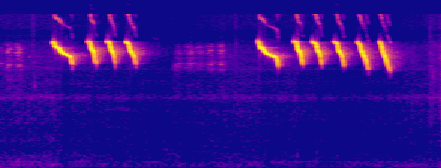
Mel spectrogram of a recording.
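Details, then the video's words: Green hummingbird giving two bursts of rapid, very high falling squeaks, four then six notes, separated by a faint buzzy pause, over soft low background hum. "the melodious sound of green hummingbirds"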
